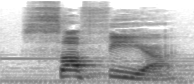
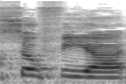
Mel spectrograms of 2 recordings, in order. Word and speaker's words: Sophia: Sophia. It's not Sophia, it's Sophia. It's really not that hard. Sophia. Sophia is just not correct.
